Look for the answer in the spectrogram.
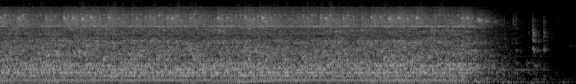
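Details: Buick needing new intake manifold gaskets, with coolant mixed into the oil: a rough, uneven idle with a busy ticking clatter and a faint low hum before shutting off; misfire blamed on leaking intake gaskets.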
